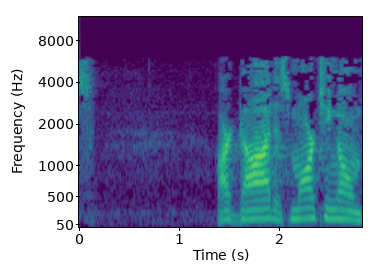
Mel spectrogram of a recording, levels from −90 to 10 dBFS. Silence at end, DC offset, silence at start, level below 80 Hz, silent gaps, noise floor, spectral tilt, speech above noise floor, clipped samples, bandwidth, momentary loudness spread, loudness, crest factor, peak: 0 s; under 0.1%; 0 s; -66 dBFS; none; -61 dBFS; -4.5 dB/octave; 43 dB; under 0.1%; 6.4 kHz; 14 LU; -18 LUFS; 20 dB; 0 dBFS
